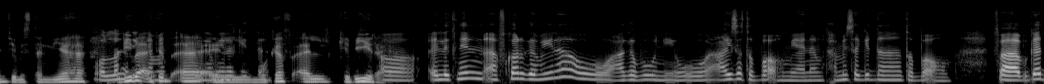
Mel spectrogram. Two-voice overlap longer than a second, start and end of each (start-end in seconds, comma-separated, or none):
0.9-2.7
